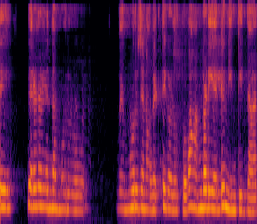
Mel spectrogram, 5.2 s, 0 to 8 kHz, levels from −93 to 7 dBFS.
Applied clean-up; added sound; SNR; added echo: neural mask model DeepFilterNet 3.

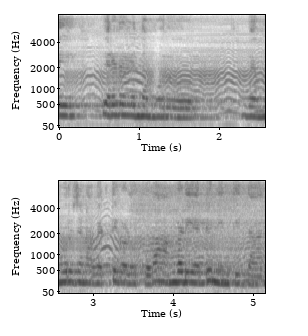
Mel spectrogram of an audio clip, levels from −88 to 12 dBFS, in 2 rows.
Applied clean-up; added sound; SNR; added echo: none; Screech; 12 dB; reverberation time 2.8 s.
